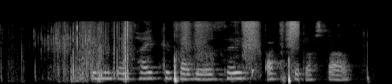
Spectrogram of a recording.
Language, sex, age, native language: Icelandic, female, 11, Icelandic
